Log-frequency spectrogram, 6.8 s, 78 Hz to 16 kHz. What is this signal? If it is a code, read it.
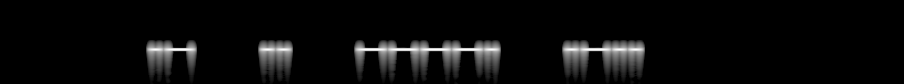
Morse code, heard as a keyed tone, about 20 wpm, spaced as for 11 wpm, 700 Hz. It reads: AI9L
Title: USA Call Signs - 4 Characters - 3x Character Spacing - 20wpm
